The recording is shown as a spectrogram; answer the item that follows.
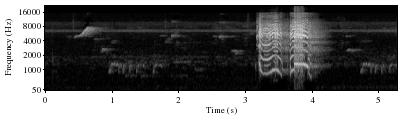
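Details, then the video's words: Male green junglefowl crows once, a sudden loud, hoarse two-note call, after several faint, thin chirps from other birds in the background. "Suara Ayam Hutan Hijau(Jantan)"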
